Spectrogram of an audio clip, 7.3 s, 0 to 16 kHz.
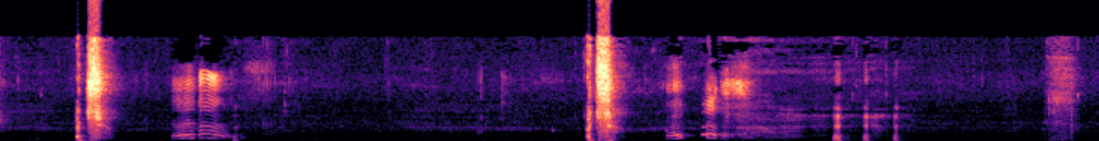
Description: My 4month old daughter keeps laughing when grandpa sneezes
